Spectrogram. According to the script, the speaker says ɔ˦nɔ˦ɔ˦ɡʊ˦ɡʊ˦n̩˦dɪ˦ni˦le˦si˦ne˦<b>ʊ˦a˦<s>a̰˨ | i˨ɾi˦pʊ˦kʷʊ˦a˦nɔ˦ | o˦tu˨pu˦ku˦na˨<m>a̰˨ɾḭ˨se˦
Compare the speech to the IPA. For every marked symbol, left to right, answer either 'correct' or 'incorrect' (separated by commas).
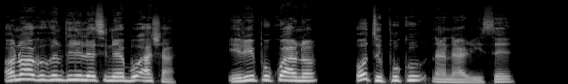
correct, incorrect, incorrect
